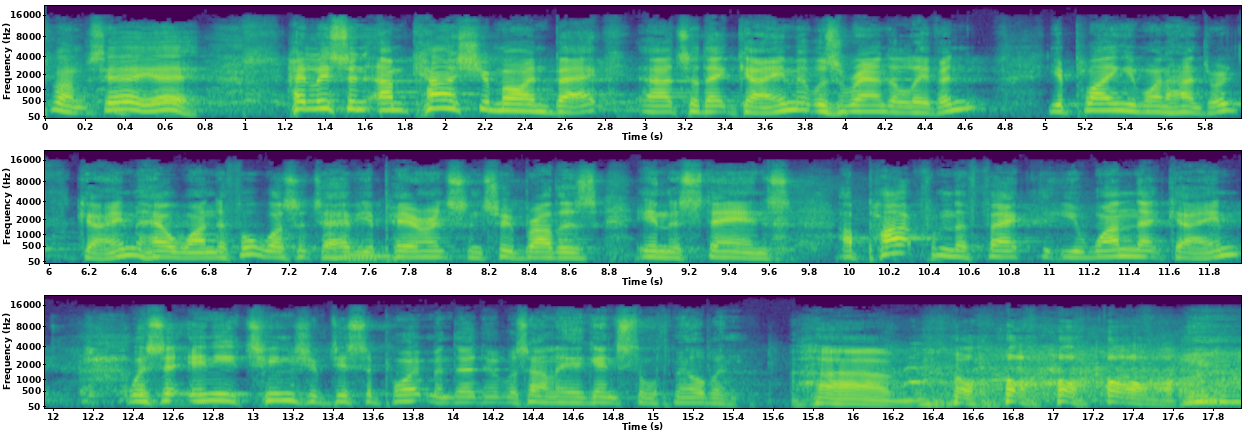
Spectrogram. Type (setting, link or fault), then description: setting, live audience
